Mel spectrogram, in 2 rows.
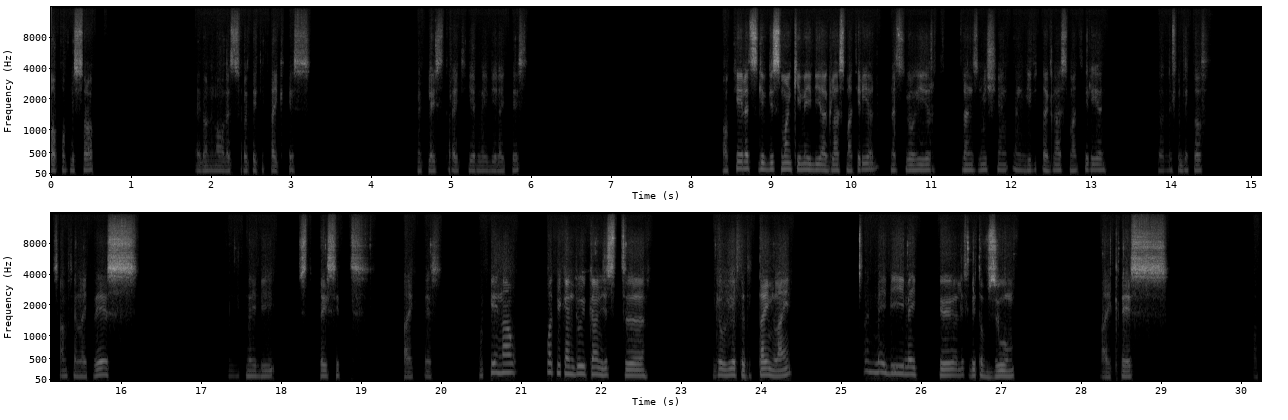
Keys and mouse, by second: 0.0-6.6 typing, 9.8 click, 11.0 click, 14.3 click, 16.0 drag, 16.3 r, 17.4-19.4 typing, 20.6 click, 26.5 g, 26.6 y, 28.0 click, 28.5 g, 29.5 y.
